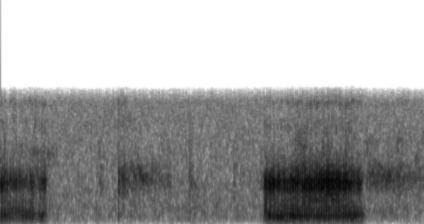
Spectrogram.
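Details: Sleeping Boston Terrier, a small short-snouted dog, gives a loud rattling snore on a drawn-in breath, with quieter breathing between: snoring.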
